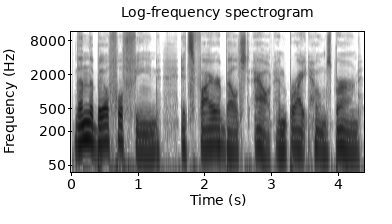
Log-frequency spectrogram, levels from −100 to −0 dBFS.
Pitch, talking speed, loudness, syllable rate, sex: 100 Hz, 165 wpm, -19 LUFS, 4.4 syllables/s, male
